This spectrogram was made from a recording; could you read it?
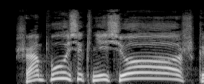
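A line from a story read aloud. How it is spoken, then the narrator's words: Shouted. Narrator (Russian): крикнула Тамара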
